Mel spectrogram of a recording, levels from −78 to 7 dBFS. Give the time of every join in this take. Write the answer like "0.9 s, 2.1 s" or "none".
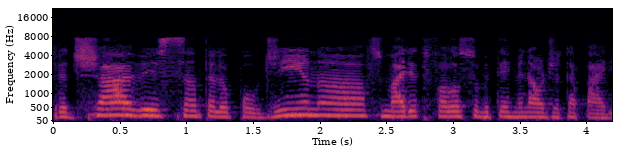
2.4 s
